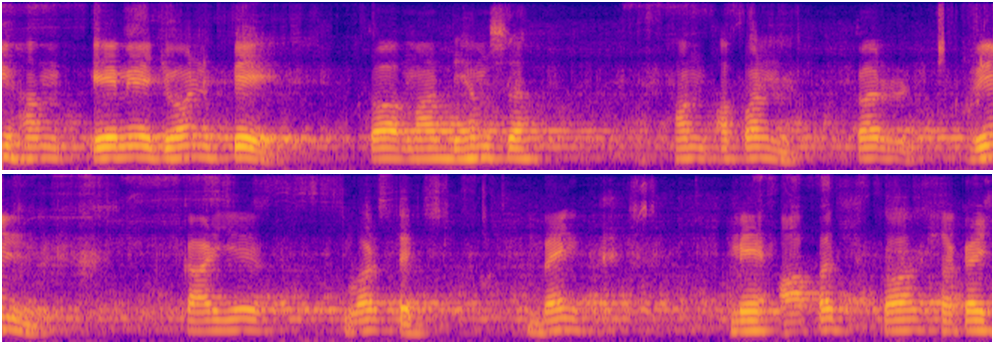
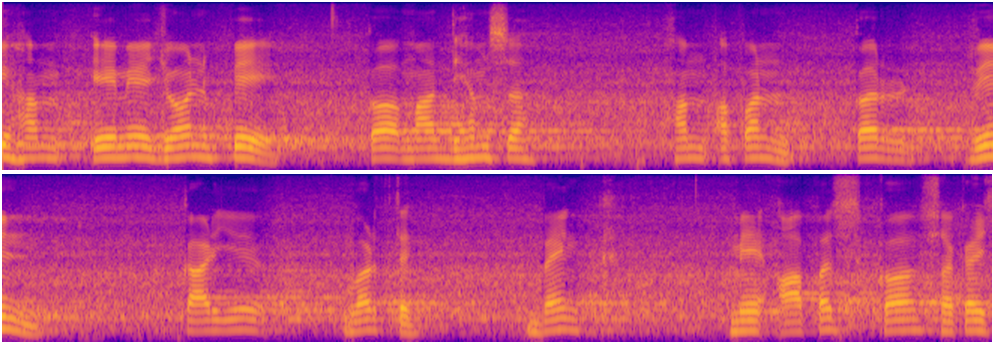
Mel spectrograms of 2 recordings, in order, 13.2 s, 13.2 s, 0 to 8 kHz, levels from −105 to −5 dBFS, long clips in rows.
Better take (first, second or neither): second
